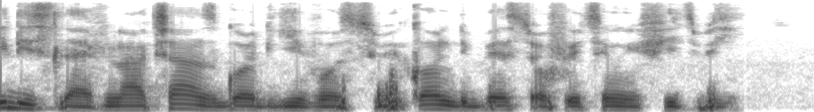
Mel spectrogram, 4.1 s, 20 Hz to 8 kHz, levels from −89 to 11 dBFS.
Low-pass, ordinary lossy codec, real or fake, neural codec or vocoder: 7.2 kHz; Opus, 64 kbps; real; none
